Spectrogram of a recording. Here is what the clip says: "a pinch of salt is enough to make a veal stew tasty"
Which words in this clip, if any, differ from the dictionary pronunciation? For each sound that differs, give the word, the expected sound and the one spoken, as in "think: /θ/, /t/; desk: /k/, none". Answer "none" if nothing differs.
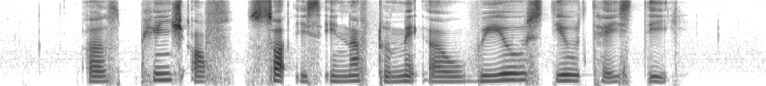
of: /v/, /f/; salt: /l/, none; is: /z/, /s/; veal: /v/, /w/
